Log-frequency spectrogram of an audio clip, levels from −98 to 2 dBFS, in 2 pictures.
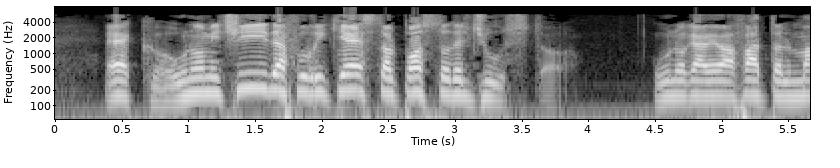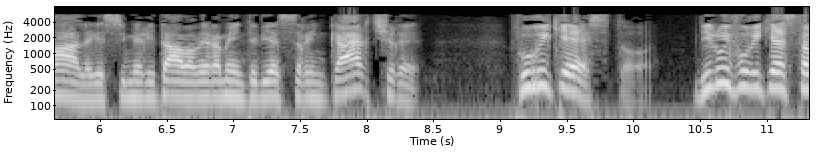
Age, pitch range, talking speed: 40-59, 145-185 Hz, 155 wpm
